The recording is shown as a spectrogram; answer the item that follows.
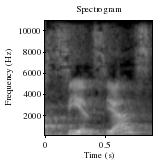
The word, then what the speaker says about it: ciencias: C, it's soft again. We have ciencias. In English, it's different because it has an S, but it's the same pronunciation, science. It's not like a K, but a S.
